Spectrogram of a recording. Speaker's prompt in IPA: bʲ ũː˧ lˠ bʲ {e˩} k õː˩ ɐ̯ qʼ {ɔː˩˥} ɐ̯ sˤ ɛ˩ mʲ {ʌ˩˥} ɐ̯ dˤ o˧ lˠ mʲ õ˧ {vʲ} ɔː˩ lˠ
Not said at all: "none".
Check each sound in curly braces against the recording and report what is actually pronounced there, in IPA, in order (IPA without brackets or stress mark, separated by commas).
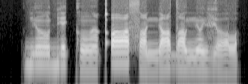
e˧, ɔː˥, ɔ˩˥, vʲ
